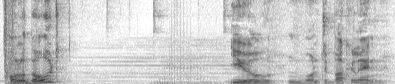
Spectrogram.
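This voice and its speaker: A man playing a calm, wise alien elder in a science fiction audio drama, speaking in a measured, formal, philosophical way. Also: fairly low pitch, faint music behind. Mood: composed, helpful.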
